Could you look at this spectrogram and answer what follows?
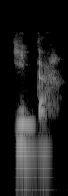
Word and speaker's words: eta: Algunos van a insistir en que la eta debe ser pronunciada como i, y por eso le llaman ita.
